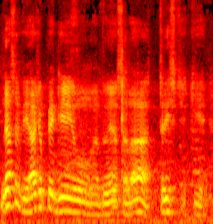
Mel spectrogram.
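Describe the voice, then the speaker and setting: A man talks at a moderate pace. The room echo is audible, and background noise is noticeable. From Brazil, São Paulo interior (moved from Minas Gerais as baby). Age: 70s. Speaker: musician and music shop owner. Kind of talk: interview conversation.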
